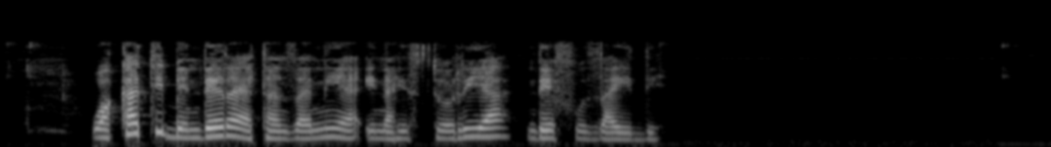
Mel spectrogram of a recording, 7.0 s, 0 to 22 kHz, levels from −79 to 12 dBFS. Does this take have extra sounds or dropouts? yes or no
no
